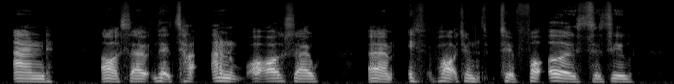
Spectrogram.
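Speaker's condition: Down syndrome

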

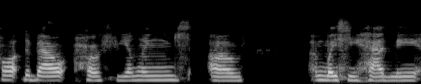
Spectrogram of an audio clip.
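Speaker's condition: Cleft lip and palate; congenital

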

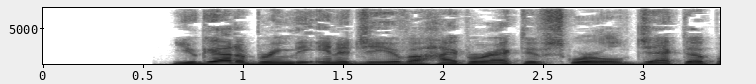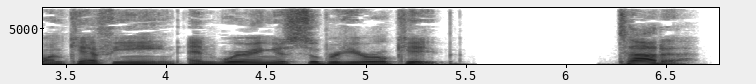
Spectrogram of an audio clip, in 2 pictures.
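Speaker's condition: No condition

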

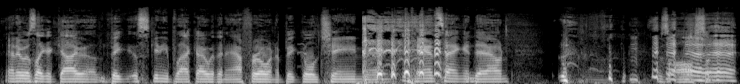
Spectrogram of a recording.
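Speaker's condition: No condition

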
